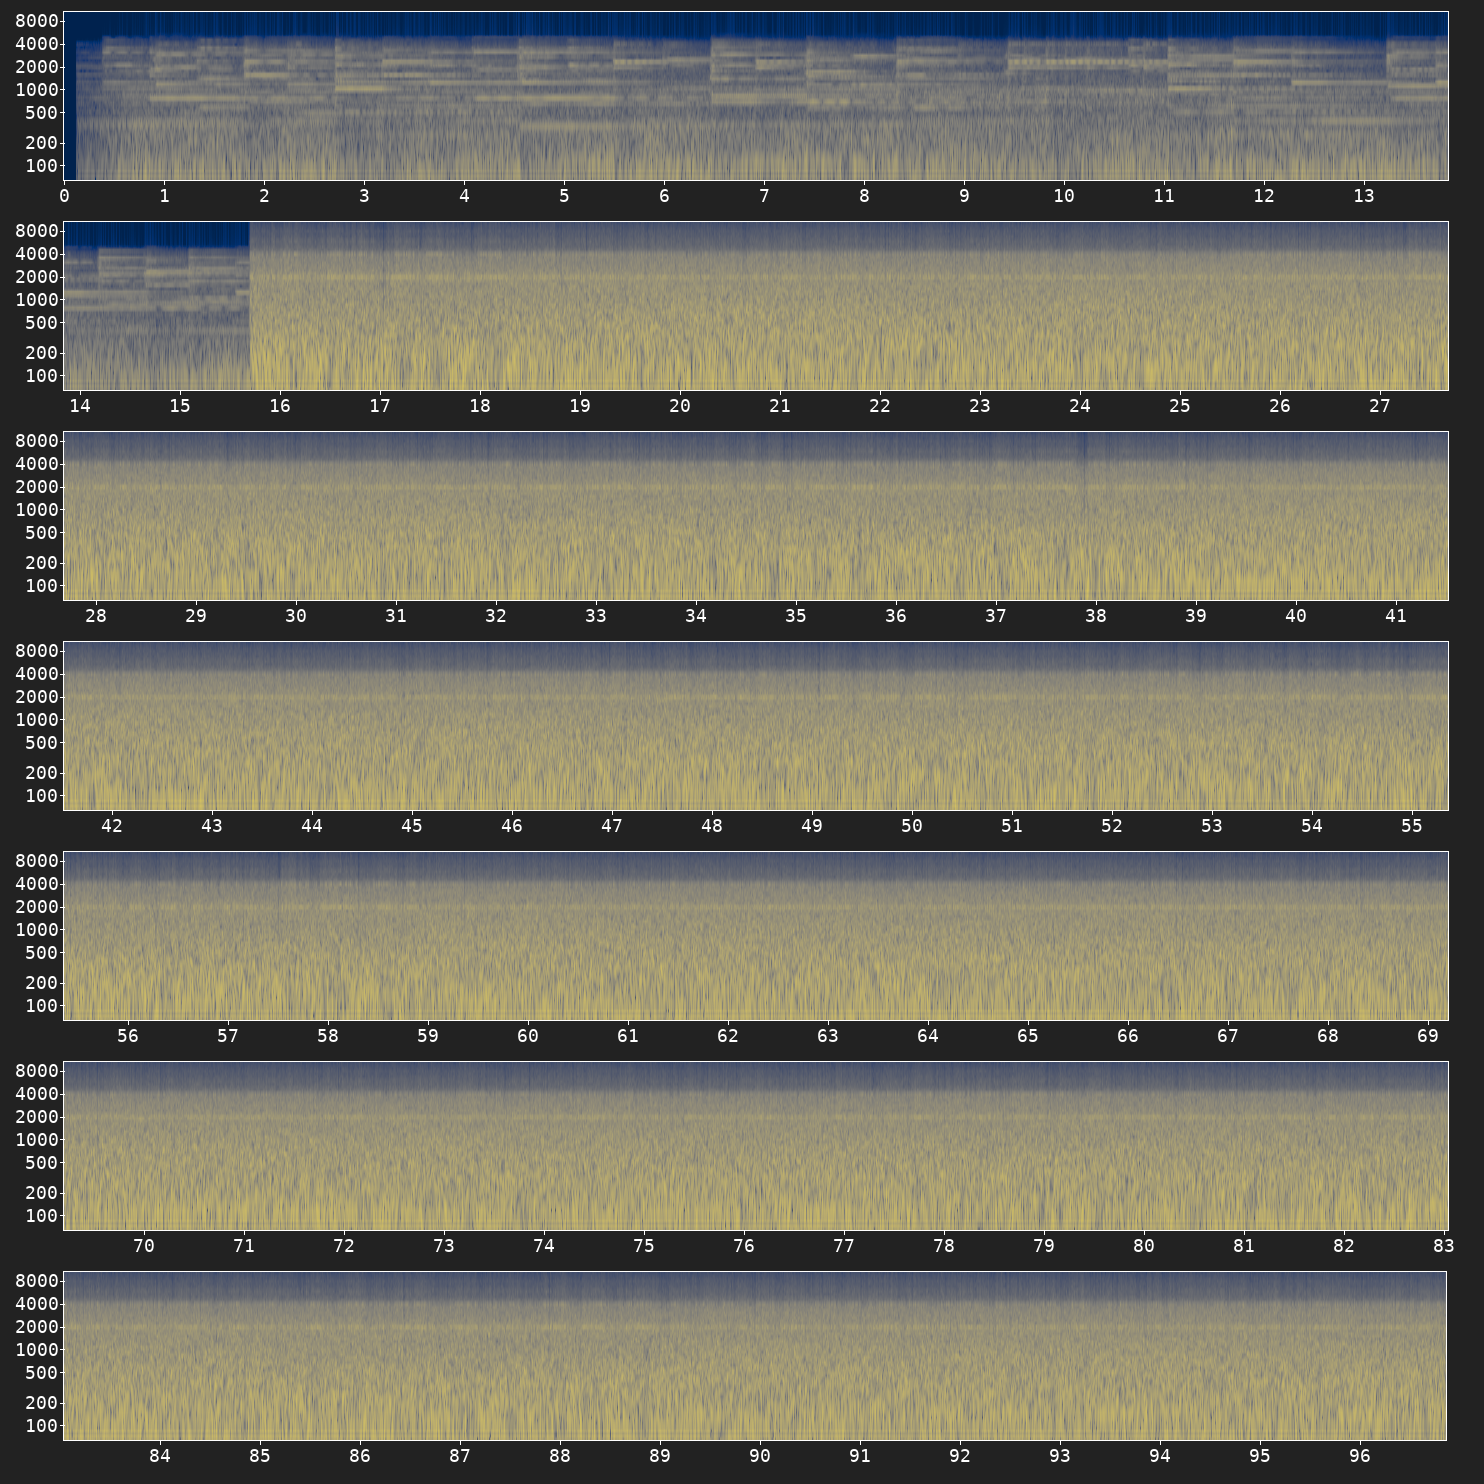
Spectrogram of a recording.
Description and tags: This is a ringing of an old clock at a church tower next to Louvre, in France. It doesn't ring single bells, but performs a melody.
